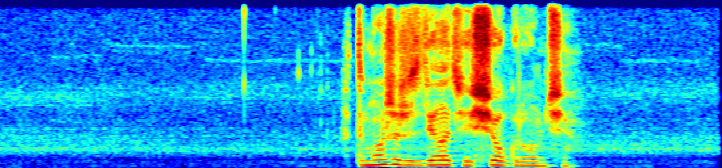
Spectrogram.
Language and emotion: Russian, neutral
